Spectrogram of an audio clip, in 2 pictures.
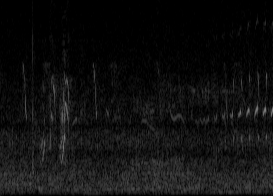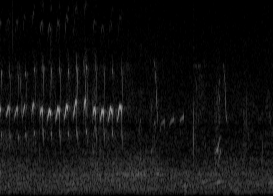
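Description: Wood sandpiper giving a quick run of about fifteen high, clear notes that swell in loudness, over a steady background hiss and a few faint ticks.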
